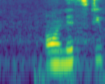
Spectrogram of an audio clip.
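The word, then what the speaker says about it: honesty: ऑनेस्टी पढ़ते हैं। एच यहां पे क्या होता है? साइलेंट होता है। तो इसको पढ़ते हैं ऑनेस्टी।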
